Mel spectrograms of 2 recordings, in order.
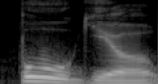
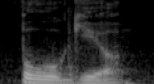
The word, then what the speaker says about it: pugio: And then the sword is a pugio with the u being long. There he is. Pugio.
